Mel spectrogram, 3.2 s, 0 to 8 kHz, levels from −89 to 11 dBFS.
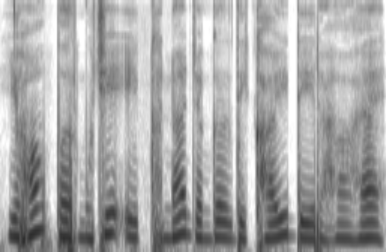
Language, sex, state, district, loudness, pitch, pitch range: Hindi, female, Himachal Pradesh, Shimla, -17 LUFS, 190 Hz, 180-205 Hz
